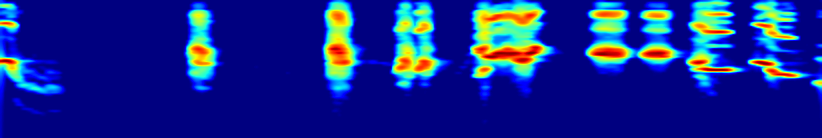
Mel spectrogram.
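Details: Provoking fighting song of an oriental magpie-robin (kacer): a falling whistle, then spaced harsh buzzy bursts and sharp chips, growing denser toward the end.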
